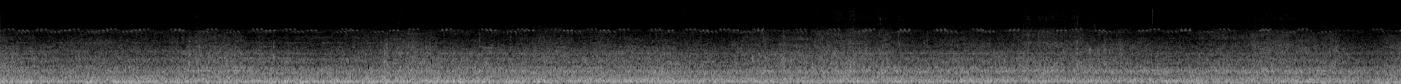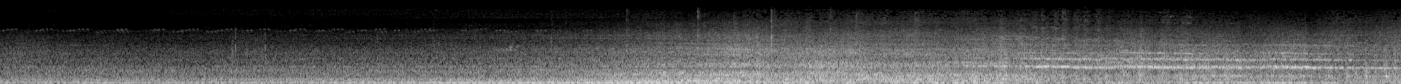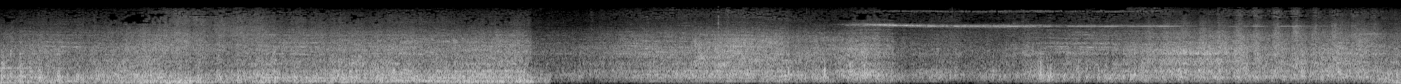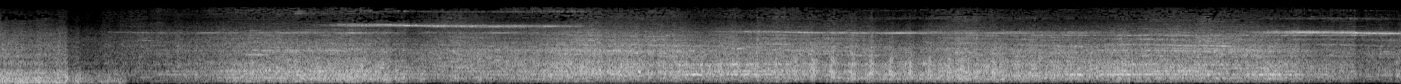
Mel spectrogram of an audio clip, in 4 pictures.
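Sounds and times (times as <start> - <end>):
locomotive engine drone: 13.5 - 29.8.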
